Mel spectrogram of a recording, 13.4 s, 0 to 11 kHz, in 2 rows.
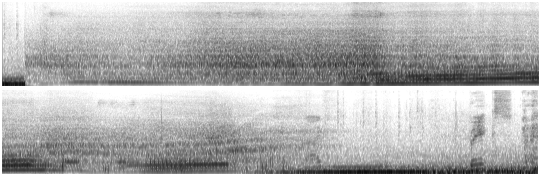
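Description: A supercharged VR6 Mk2 climbs Hartside Pass, its engine loud and close, revving up in rising sweeps through several gear changes, dipping briefly between pulls and then building again.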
